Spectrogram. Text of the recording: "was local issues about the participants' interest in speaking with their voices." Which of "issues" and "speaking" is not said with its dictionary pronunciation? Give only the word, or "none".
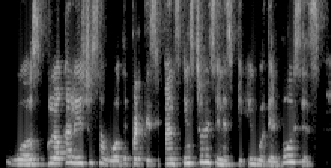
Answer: issues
